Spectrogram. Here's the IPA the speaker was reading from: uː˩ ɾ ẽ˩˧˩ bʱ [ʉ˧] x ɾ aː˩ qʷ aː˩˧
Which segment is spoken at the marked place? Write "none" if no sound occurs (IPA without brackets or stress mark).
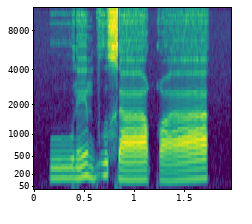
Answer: ʊ˧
